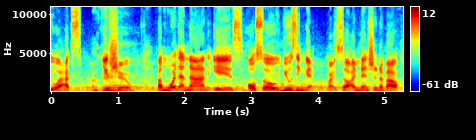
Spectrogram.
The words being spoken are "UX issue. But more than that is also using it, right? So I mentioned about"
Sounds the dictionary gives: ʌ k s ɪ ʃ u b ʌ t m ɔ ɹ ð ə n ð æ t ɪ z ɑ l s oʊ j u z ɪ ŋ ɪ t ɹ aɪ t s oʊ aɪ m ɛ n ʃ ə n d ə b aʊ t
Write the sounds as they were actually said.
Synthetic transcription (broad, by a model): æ k s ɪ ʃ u b ʌ t m ɔ ɹ ð ə n ð æ t ɪ z ɑ l s oʊ j u z ɪ ŋ ɪ t ɹ aɪ t s oʊ aɪ m ɛ n ʃ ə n ə b aʊ t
